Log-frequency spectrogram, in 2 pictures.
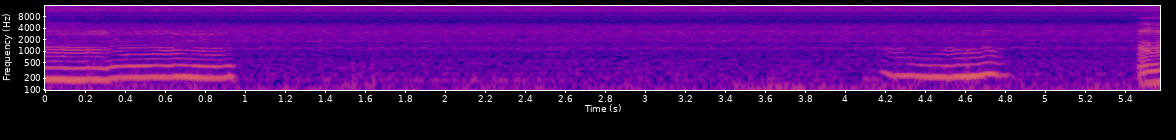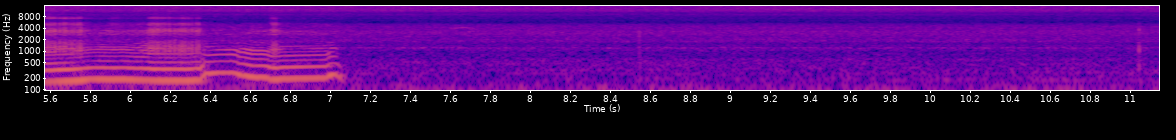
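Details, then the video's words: Pet cat snoring loudly while asleep indoors: low droning breaths with a few higher, wavering tonal sighs that rise and fall, steady low hum beneath, fairly quiet room. "My cat snores so loud"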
